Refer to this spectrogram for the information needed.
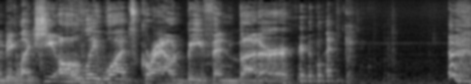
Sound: laughs

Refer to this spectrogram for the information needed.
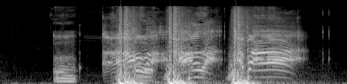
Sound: groans

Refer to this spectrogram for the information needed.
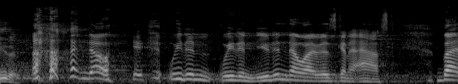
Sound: laughter

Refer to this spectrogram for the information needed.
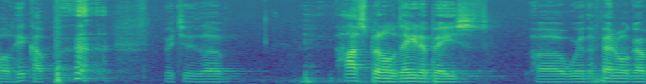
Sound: laughing

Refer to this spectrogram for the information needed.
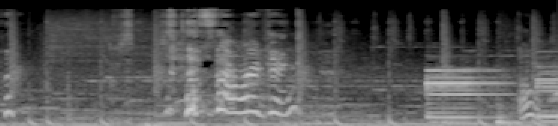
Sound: girls giggling; musical tones

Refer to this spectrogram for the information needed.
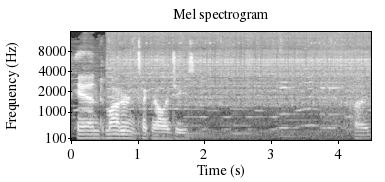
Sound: drill whirs

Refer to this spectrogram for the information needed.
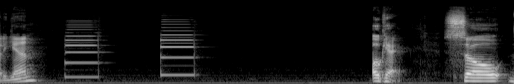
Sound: iPhone beeping

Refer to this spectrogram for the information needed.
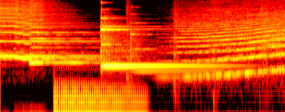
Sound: bell rings

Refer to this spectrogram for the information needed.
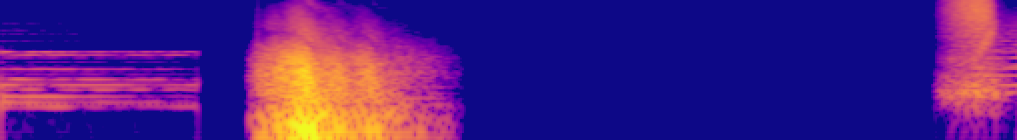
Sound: logo whooshing

